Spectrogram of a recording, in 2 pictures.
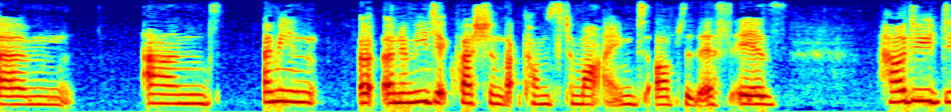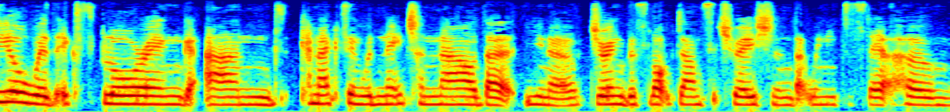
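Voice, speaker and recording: In a plain, everyday voice, a woman speaks at a moderate pace and a fairly high pitch, with fairly even intonation and big swings in loudness, the sound dry and close with no echo against a quiet background. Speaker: art talk host. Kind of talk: casual interview chat. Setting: live stream video call.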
